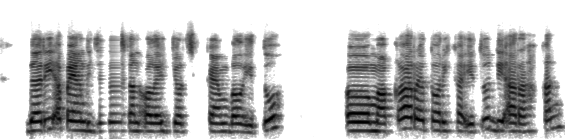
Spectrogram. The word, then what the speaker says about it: George Campbell: Nah, bacanya George Campbell.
